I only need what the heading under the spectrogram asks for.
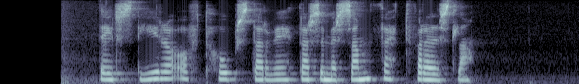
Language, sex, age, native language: Icelandic, female, 20-29, Icelandic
